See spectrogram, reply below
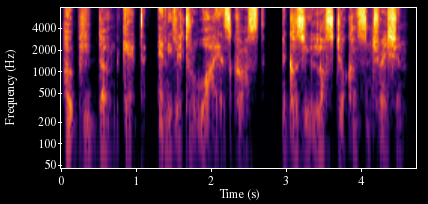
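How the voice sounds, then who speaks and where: A man playing a seductive inner voice of addiction in a video game, narrating dramatically in a gravelly, savoring, coaxing way. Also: normal speed, fairly bright tone, dry recording, clean studio sound, exaggerated voice. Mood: urging, sly. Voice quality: gravelly, husky bass.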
